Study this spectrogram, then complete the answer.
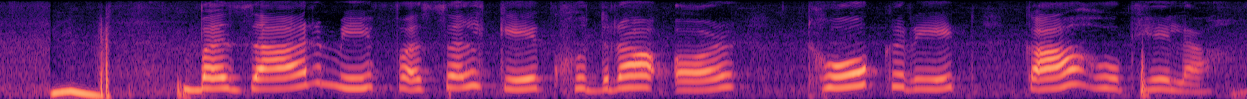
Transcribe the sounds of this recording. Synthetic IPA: bazaːɾmẽfɐsəlkekʰʊd̪ɾaʔɔːɾ | ʈʰoːkɾeːʈ | kaɦokʰeːlaː

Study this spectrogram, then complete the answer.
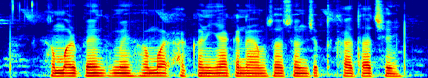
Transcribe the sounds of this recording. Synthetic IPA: həməɾbɛ̃ŋkmeɦəməɾakənijakenamsə̃sə̃nd͡ʒʊk̚t̪kʰat̪at͡ʃʰɛ

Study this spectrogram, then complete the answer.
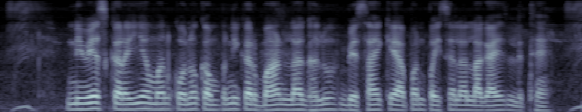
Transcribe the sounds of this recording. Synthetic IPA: nɪʋeːskəɾəjãmənkoːnokɐ̃mpnikəɾbãːɳɖləɡʱɐlubeːsaːjkeɐpənpəɪselalɐɡaːeleːt̪ʰɦẽː

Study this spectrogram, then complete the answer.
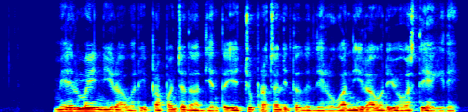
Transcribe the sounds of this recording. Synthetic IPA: meːlmɐjniːɾaːʋɐɾipɾɐpɐɲt͡ʃɐd̪ɐːd̪ʱjɐnt̪ɐɦet͡ʃːupɾɐt͡ʃɐlit̪ɐd̪ɐlːiɾuʋɐniːɾaːʋɐɾiʋjɐʋɐst̪ʰɛjaːɡid̪e̞

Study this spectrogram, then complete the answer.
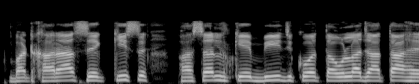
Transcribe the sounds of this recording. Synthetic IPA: bəʈkʰaːɾasekɪspʰəsəlkebiːd͡ʒkot̪əʊlad͡ʒaːt̪aɦɛː

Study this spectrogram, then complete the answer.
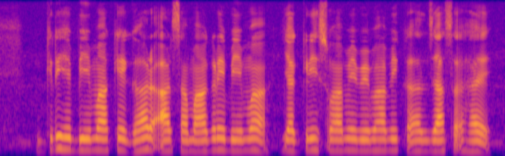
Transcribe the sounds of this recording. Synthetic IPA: ɡɾiɦbimakeɡʱəɾɔ̰ːɾsəmaɡɽ̃ebimajaɡɾiɦswaːmibibʱabikəɦəld͡ʒasə̰kɦɛ

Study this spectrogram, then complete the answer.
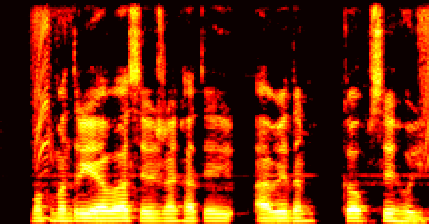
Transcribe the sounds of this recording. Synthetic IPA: mʊkʰmə̃nt̪ɾiːaːʋaːzseːd͡ʒnaːkʰaːt̪e | aːʋeːd̪ən | kəbseɦoːiː

